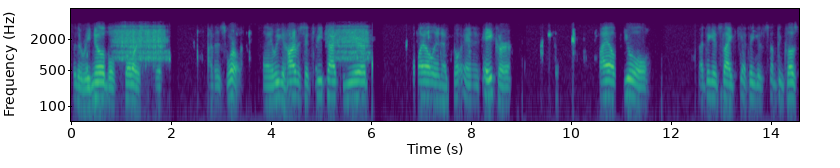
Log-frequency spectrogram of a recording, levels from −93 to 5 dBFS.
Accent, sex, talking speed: American, male, 130 wpm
